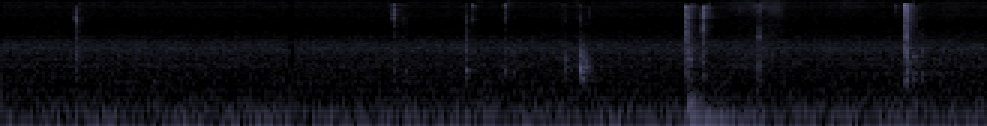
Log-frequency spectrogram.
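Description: A command typed on a computer keyboard while setting up a Minecraft Bedrock server: a handful of sparse, quiet key clicks in an irregular rhythm, with a couple of louder taps near the end, over faint room hum.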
